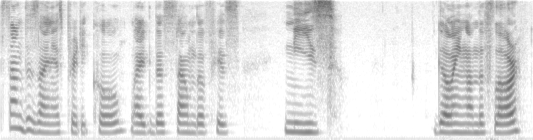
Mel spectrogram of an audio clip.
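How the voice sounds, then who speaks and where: A woman's voice: medium pitch, flat delivery, unhurried, darkish tone, smooth, dry recording. A woman from Poland, rambling and laughing through casual livestream commentary, full of fillers. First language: Polish. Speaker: streamer.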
